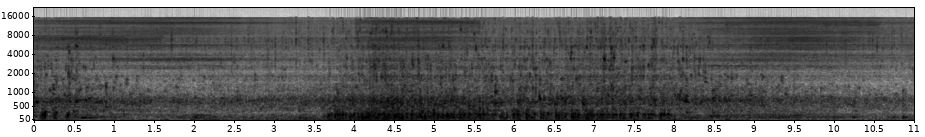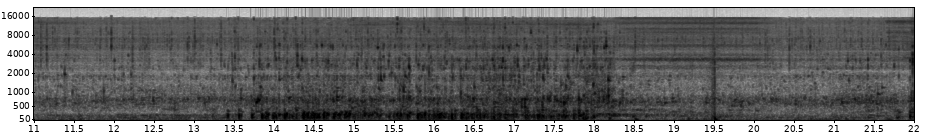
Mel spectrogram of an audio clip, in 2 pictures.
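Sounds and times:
scuba regulator bubbling underwater: 0.0s - 2.2s, 2.8s - 20.1s.

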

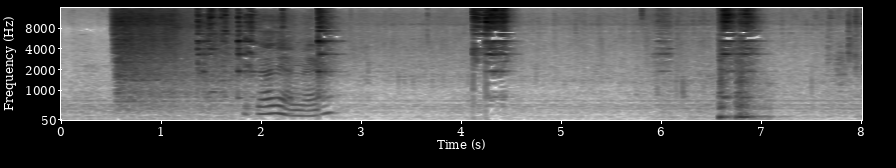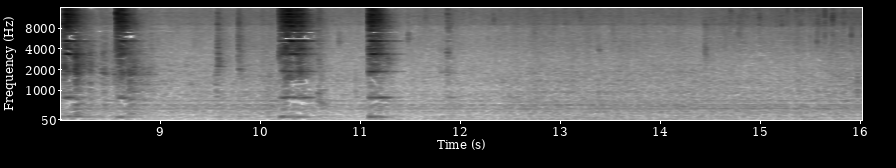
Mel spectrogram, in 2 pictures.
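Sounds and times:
eggs frying hiss: 0.6s - 16.0s
utensils and dishes clattering: 1.4s - 2.9s, 4.2s - 4.7s, 6.0s - 7.2s, 7.8s - 9.0s, 9.8s - 12.1s.

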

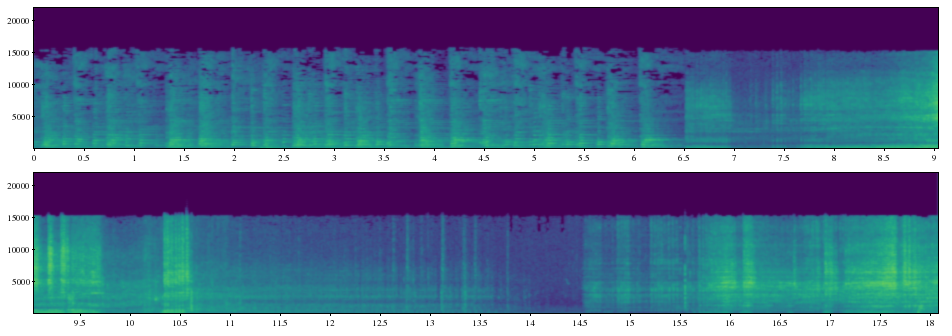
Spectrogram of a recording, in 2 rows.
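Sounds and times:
dirt bike engine revving: 6.5s - 18.0s.

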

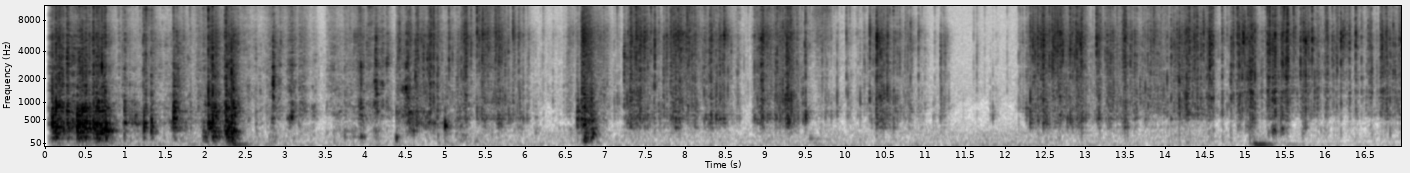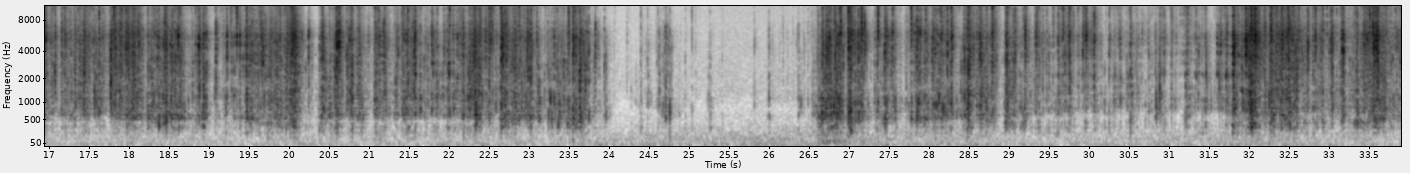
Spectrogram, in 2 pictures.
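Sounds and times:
plastic bag crinkling: 0.0s - 25.3s, 25.9s - 33.9s
cardboard box opening: 0.1s - 5.7s, 6.5s - 7.1s.

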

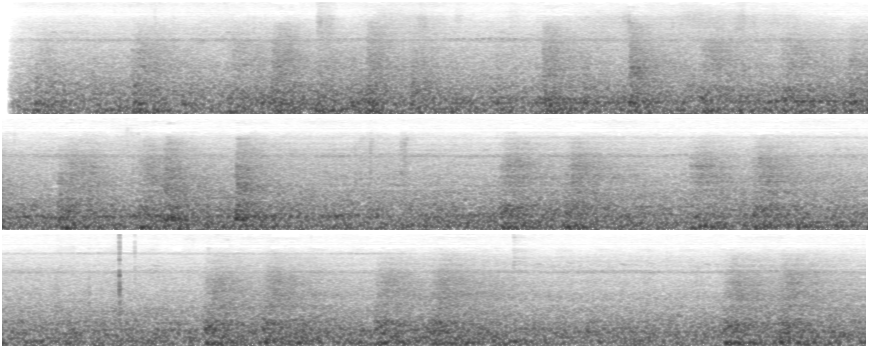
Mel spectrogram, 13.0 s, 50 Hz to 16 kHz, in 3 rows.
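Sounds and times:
train rumbling past: 0.1s - 12.9s
train wheels clacking: 0.1s - 12.9s.

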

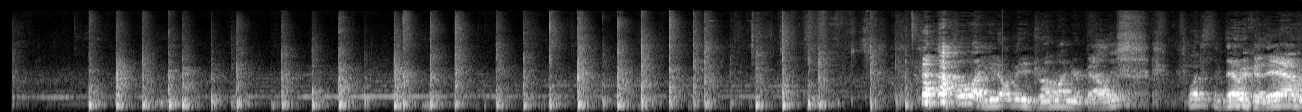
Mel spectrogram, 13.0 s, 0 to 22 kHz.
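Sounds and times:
hands patting dog's belly: 0.8s - 9.2s.

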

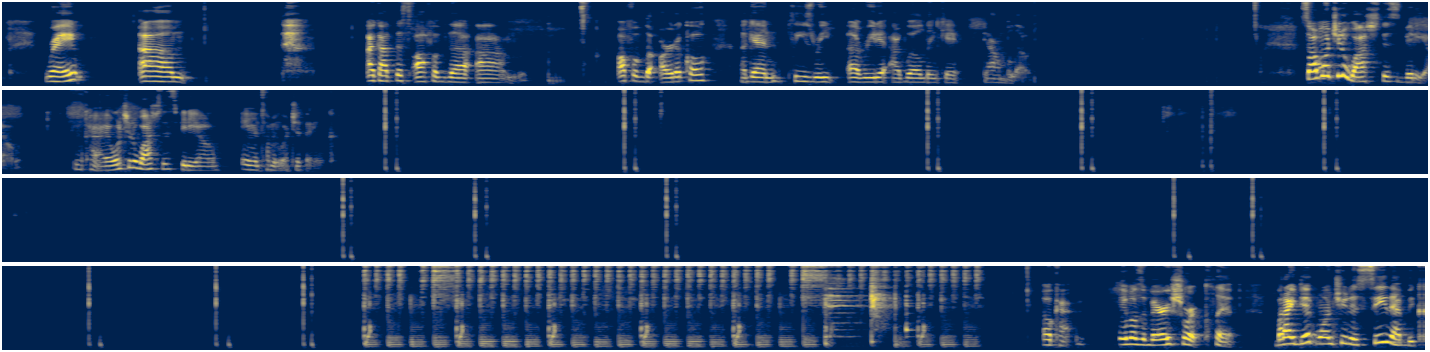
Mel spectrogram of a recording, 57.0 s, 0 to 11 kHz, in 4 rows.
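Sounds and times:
computer mouse clicking: 18.1s - 18.4s, 20.5s - 21.0s, 23.6s - 23.8s, 25.1s - 25.3s, 27.5s - 27.7s, 33.3s - 33.5s, 35.2s - 35.4s
music: 46.4s - 52.6s.

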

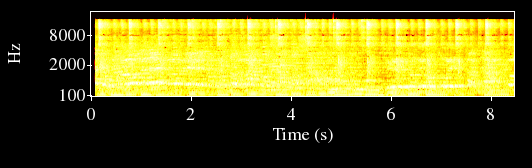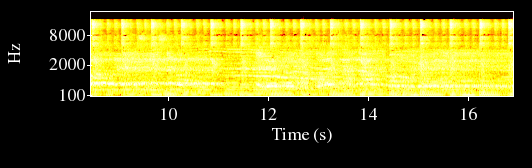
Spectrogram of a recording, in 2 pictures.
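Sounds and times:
congregation singing a hymn: 0.1s - 16.9s
tambourine jingle: 0.1s - 16.9s
walking bass line: 0.1s - 16.9s.

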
